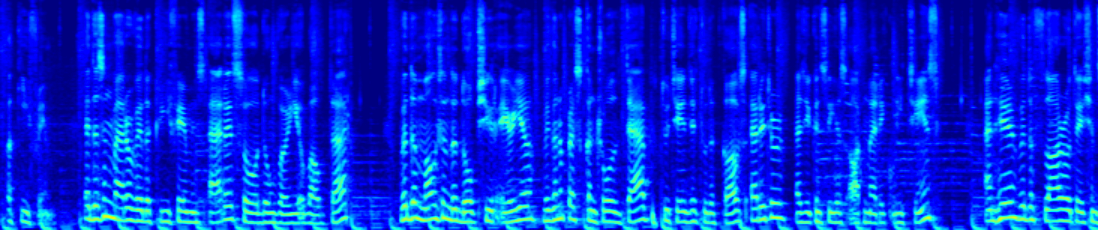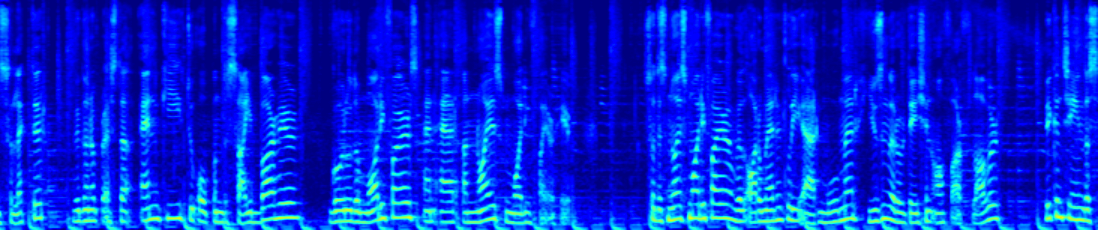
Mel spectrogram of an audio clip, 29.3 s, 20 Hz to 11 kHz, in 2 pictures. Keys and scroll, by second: 0.5 a, 5.1 g, 8.0 ctrl+Tab, 10.0 Escape, 10.9 shift+space, 12.8 a, 24.4 n.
